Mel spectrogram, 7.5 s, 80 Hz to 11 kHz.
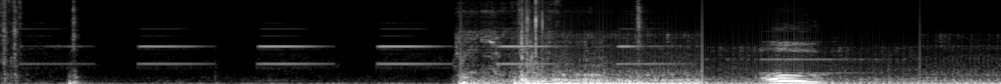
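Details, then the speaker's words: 2004 Hyundai Starex 9-seat diesel van, about 90,000 km claimed though interior looks like 250,000 km, just started: chime, then loud, heavy, clattering rough idle likened to a tank; engine likely needs repair, cause unconfirmed. "들리시나요? 탱크 소리가 나는데요."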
